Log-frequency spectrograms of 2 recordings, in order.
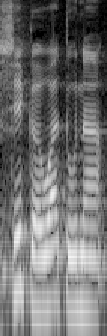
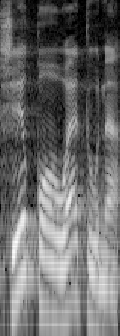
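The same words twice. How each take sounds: First: The q sound is thin like a k. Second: The q sound is thick and heavy. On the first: The speaker calls it wrong. "Tak boleh kita baca shiqwatuna" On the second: The speaker calls it right. "qaf bila mati pun dia tetap tebal juga"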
